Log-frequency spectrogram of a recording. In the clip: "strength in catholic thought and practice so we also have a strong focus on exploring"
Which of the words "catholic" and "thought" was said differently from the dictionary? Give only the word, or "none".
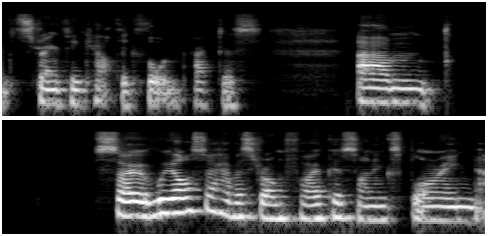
none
